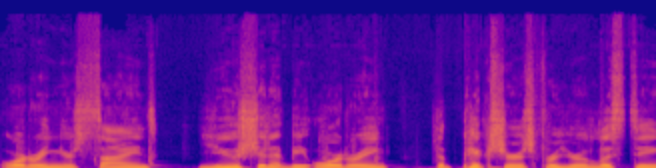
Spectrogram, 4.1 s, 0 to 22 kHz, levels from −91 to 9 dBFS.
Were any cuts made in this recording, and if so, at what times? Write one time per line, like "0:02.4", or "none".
none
